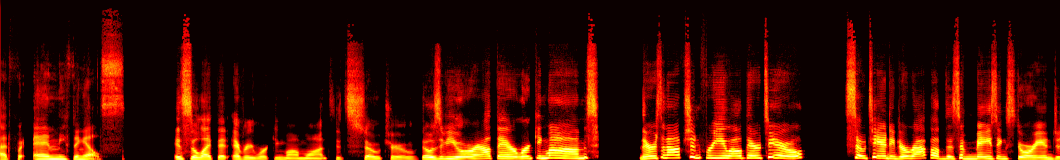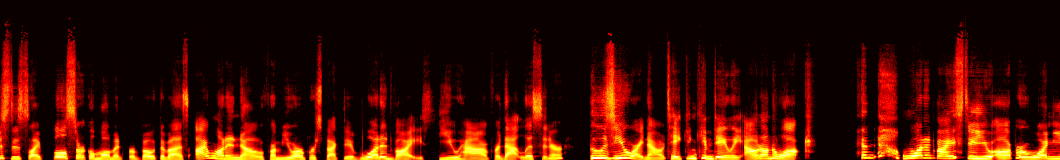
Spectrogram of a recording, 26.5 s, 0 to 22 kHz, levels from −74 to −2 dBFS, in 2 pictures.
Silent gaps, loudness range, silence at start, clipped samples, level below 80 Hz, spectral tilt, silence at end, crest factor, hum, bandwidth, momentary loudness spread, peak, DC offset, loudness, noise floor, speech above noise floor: 0.36-0.40 s, 1.60-2.17 s, 7.49-7.99 s, 10.08-10.55 s, 13.83-13.91 s, 20.48-20.61 s, 23.45-23.94 s; 4 LU; 0 s; under 0.1%; -68 dBFS; -4 dB/octave; 0 s; 14 dB; none; 19 kHz; 10 LU; 0 dBFS; under 0.1%; -14 LUFS; under -90 dBFS; over 76 dB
